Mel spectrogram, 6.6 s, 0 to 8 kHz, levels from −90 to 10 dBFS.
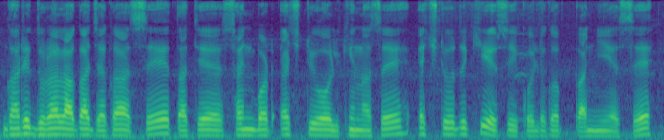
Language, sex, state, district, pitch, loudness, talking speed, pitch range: Nagamese, male, Nagaland, Dimapur, 120 Hz, -18 LUFS, 190 wpm, 110-130 Hz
